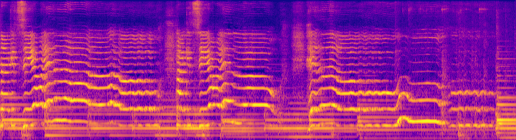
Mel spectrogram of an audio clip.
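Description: Pop song: a lead vocal sings long, gliding notes over held chords and bass, with the chords changing a few times.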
